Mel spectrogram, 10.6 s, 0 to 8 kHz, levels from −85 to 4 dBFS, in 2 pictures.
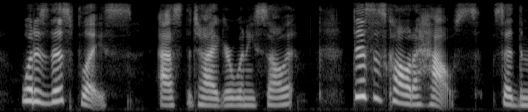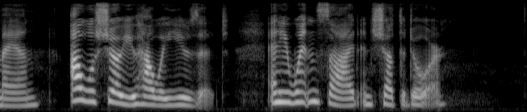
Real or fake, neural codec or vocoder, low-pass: real; none; 7.2 kHz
